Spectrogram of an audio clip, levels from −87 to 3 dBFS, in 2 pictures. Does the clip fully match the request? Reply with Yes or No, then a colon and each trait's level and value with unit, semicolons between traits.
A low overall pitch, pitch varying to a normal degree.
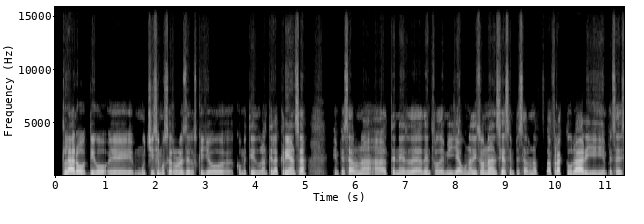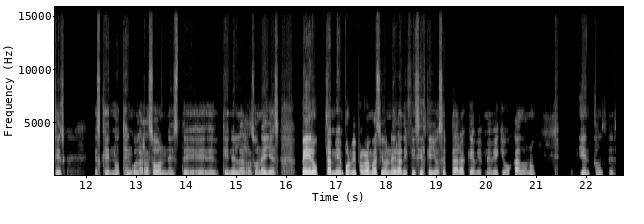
Yes: low, 100 Hz; average, 3.1 semitones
